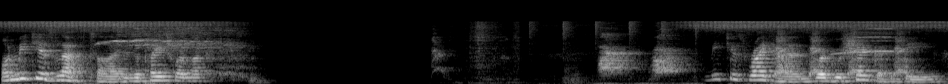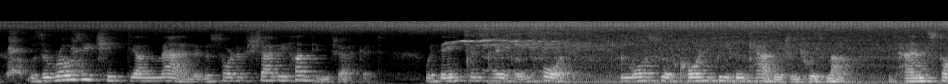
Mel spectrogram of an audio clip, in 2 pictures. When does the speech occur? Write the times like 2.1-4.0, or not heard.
0.0-2.0, 7.1-18.9.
